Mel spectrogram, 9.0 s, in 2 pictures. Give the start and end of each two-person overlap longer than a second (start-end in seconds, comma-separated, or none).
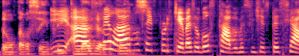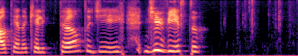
0.8-2.2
